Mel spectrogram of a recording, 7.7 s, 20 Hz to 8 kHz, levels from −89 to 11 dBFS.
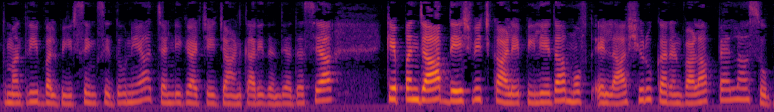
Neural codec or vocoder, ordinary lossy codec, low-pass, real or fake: none; none; none; real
